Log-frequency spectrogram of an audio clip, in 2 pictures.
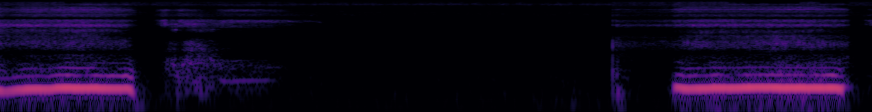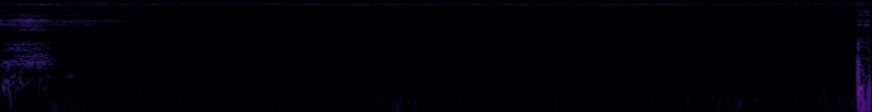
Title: snoring 😴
